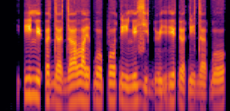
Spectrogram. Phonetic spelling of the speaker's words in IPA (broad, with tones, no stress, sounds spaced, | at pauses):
ʔ i˥ lʲ ə˥ ʔ ə˥ d ɜ˩ d ɜ˧˥ lˠ i˧˥ ɓ o˧˥ p o˥ ɗ i˧ lʲ ə˥ zʲ ə˩ ɠ ʉ˩˧ rʲ ə˥ ɗ ə˩ ɗ i˩ d ɜ˩ ɓ o˧˥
